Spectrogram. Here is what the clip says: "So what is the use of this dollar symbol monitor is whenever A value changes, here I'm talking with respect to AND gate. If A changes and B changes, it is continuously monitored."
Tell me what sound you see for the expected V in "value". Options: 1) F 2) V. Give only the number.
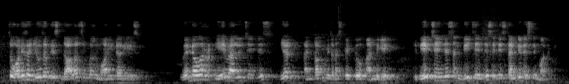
2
